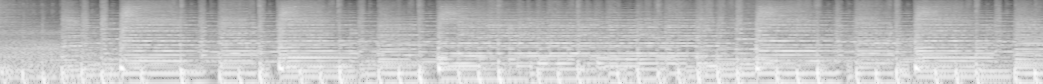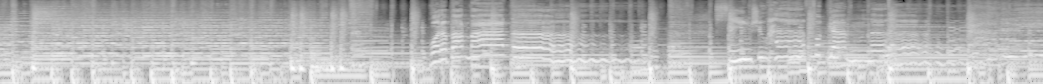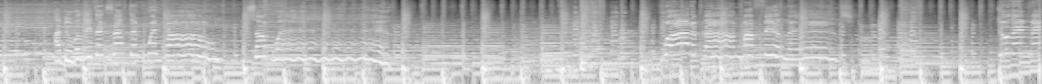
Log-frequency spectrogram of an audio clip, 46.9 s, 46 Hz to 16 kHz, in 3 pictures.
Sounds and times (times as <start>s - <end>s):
Music: 0.0s - 46.9s.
